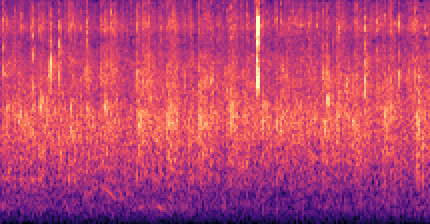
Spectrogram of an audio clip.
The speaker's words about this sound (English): Give Jesus an even greater hand clap for all he's done tonight.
